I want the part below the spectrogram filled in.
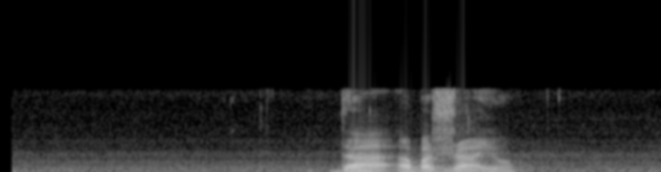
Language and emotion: Russian, positive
